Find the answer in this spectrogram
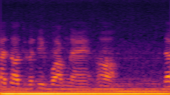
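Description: Steady low drone of a tour boat's engine underway, the loudest thing throughout, with a voice talking over it.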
